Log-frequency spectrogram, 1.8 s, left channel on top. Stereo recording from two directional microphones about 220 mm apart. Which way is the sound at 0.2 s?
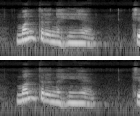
30° left (ahead or behind).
